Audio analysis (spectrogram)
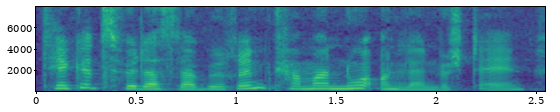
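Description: High-voiced female kids' radio reporter. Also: quick pace, mellow. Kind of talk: scripted, chatty event tip for kids.

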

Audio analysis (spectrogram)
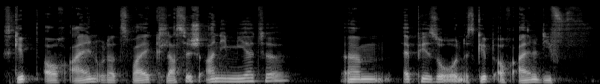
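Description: A man's voice: medium pitch, animated, a little slow, gravelly. A man casually discussing films as a podcast host.

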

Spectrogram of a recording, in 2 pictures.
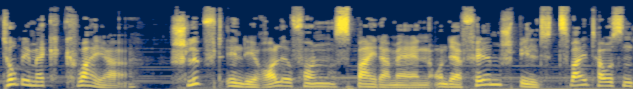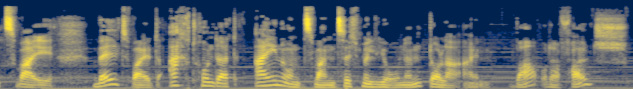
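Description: A man's voice: mid-range voice, a little mellow. A man hosting an audio quiz game, presenting statements and questions to contestants. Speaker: quiz show host.

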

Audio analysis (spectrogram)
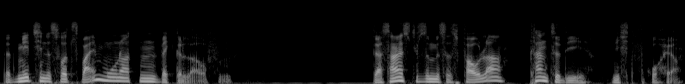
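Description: A man's voice: mid-range voice, very animated, measured pace, darkish tone, no room sound, lo-fi sound. A man co-hosting a podcast, casually talking through the details of an audio drama. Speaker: podcast co-host.

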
